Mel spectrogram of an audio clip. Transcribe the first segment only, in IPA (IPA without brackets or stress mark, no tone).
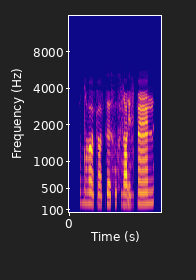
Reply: dʱ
